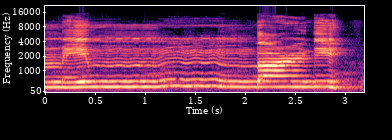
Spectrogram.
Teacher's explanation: نون ساکن کے بعد حرف با ہے تو یہاں پر نون ساکن کو میم سے بدل کر غنہ زمانی کر کے پڑھیں گے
